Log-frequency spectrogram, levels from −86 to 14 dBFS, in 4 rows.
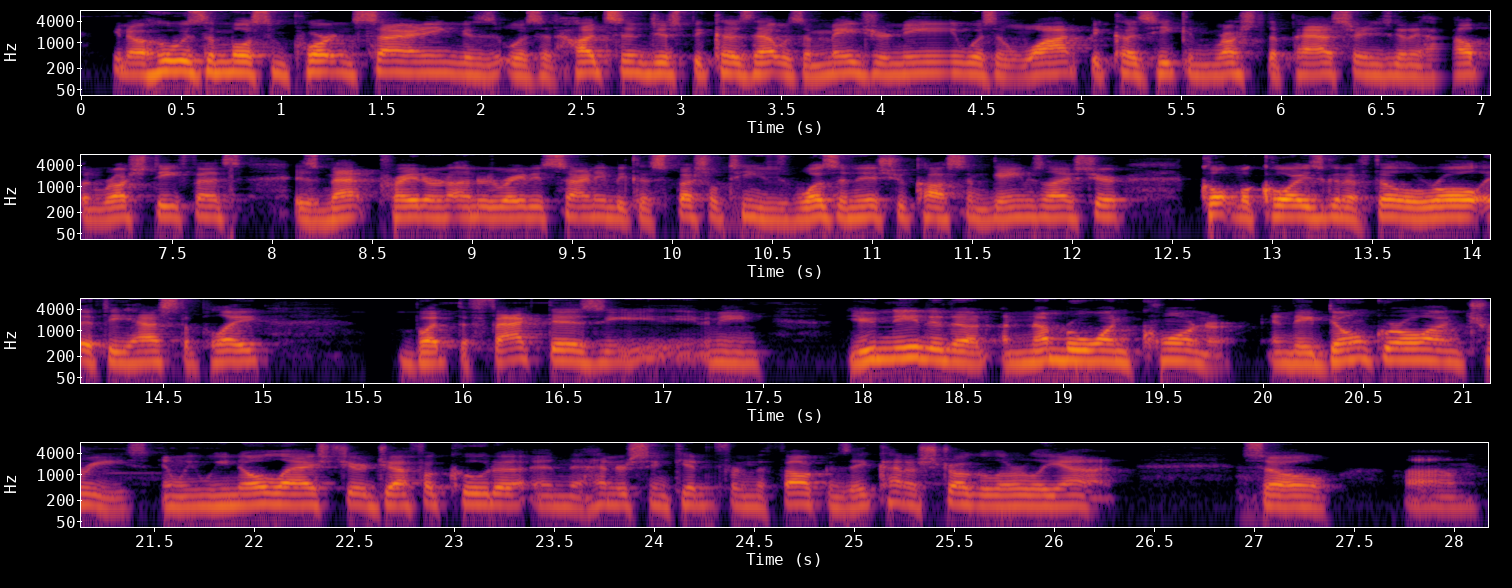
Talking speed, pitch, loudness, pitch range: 230 wpm, 140 Hz, -23 LUFS, 130-150 Hz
